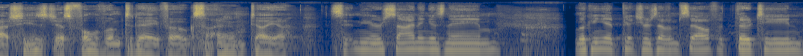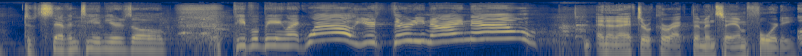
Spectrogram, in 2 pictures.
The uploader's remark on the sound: LIVE from Pensacon Comic Convention 2018. The guys report back from sunny Florida and the 2018 Pensacon Comic Convention.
